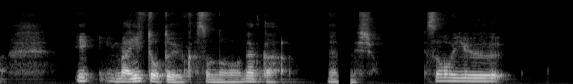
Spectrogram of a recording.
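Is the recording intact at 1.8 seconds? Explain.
Yes, the audio is intact at 1.8 seconds, with no audible fault at that moment.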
